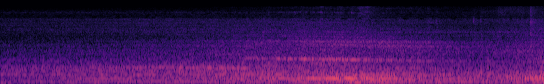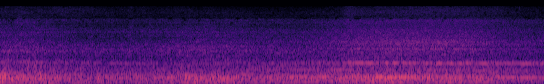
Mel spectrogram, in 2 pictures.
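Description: Koleje Dolnośląskie electric multiple unit running past along the platform. Its traction motors whine in several tones that slowly drift down in pitch, over wheel-on-rail rumble that grows louder as the train comes alongside.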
